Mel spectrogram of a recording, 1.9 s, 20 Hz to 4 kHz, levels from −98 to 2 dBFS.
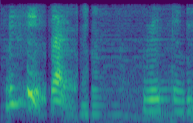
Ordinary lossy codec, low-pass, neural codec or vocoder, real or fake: none; 3.6 kHz; codec, 44.1 kHz, 2.6 kbps, SNAC; fake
